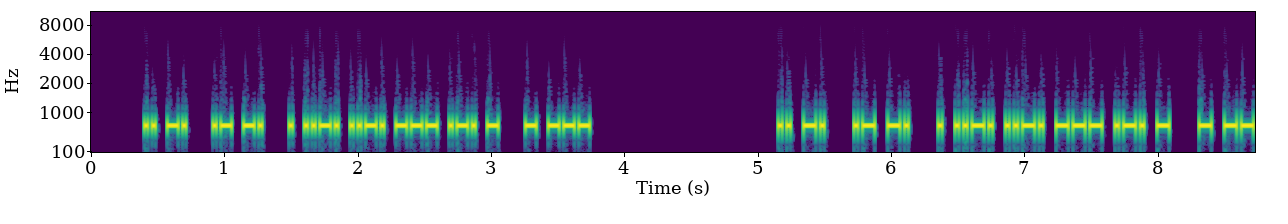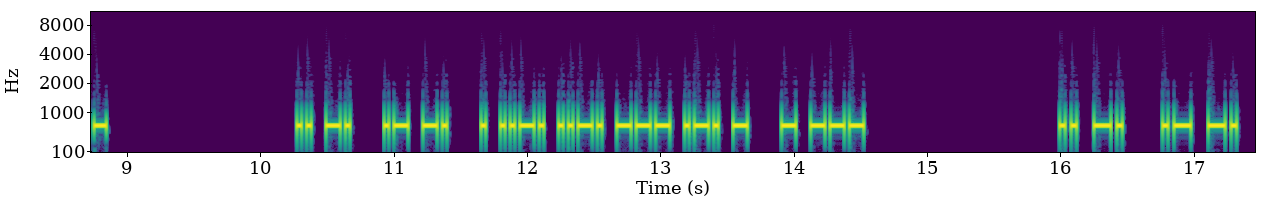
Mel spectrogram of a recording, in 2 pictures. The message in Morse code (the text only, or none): IN AN EFFORT TO IN AN EFFORT TO IN AN EFFORT TO IN AN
